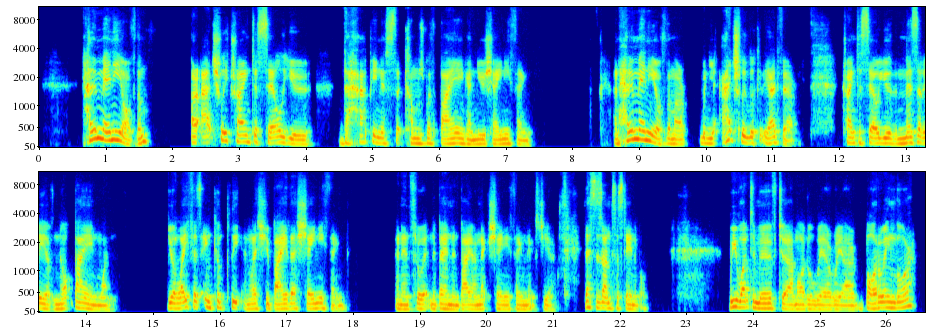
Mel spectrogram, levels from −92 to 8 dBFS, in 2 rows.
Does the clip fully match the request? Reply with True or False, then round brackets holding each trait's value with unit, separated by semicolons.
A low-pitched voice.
True (115 Hz)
